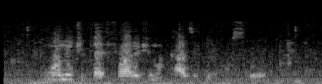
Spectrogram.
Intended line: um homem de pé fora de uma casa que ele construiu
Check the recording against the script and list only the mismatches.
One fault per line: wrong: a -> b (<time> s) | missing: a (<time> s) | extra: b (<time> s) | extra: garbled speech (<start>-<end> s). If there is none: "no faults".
no faults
